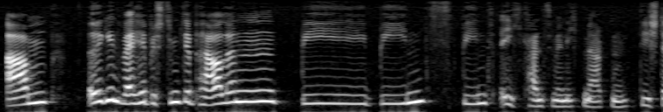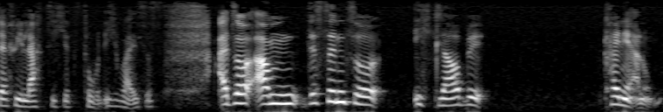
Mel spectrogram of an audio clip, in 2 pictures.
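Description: A woman in her thirties talks through an unboxing of craft gifts at home. She sounds chatty and excitable, gushing over each small item. Her voice sits a little high and she is tired and sniffly from a runny nose. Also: takes it slowly, dull audio. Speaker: crafting vlogger. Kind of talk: casual unboxing chat.

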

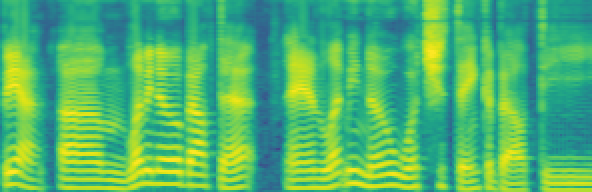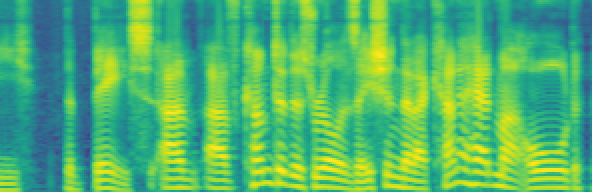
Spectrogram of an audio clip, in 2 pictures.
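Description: While playing, this young YouTuber chats cheerfully in casual commentary, his medium-pitched voice slightly worn because he's losing it, and he rambles along with fillers. The audio has studio quality and no echo.

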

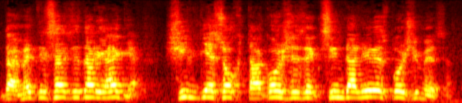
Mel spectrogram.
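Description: A man's voice: high-pitched, fairly bright tone. An actor playing an easygoing, joking village man with a Cypriot Greek accent in a sitcom. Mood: plain.

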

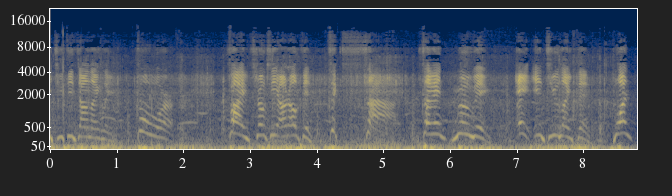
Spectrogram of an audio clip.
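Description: A teenage male coxswain calling out urgent, clipped, repeated commands to a rowing crew. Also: very high-pitched. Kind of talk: shouted race calls to a rowing crew. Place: outdoors in a racing shell on a lake. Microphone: camera mounted on the boat near the speaker. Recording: action camera outdoors, wind and water noise.

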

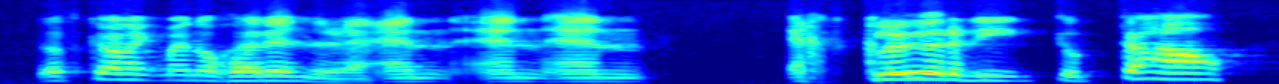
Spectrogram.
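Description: Rambling man, muffled lo-fi sound. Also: a little high. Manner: rambling, many fillers and restarts. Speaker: podcast co-host. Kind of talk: casual chat about retro games.

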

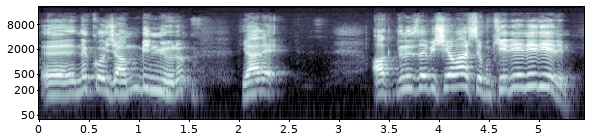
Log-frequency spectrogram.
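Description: A man's voice: sits high, normal speed. A man chatting casually to viewers about his cat in a home video, filmed on a phone indoors. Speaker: pet vlogger.

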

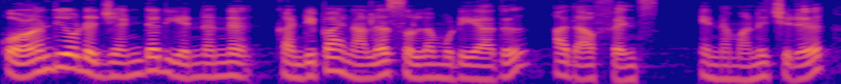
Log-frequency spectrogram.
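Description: A woman's voice: low-pitched, darkish tone, pitched below the performer's own voice, natural voice. A woman reading a story aloud voices a strict but kind older female doctor who speaks firmly and scolds. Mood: stern. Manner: firm, scolding, measured.

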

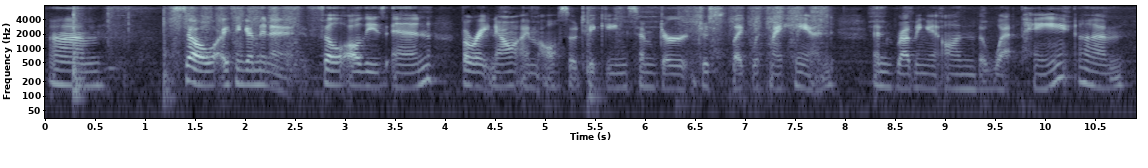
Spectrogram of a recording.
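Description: Chatty woman with a gravelly edge. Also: deep voice, flat delivery, unhurried, noisy background. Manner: chatty, lots of "um" and "like", light laughs. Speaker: DIY crafter. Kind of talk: casual DIY vlog narration. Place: outdoors at a patio table. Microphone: phone held in one hand.

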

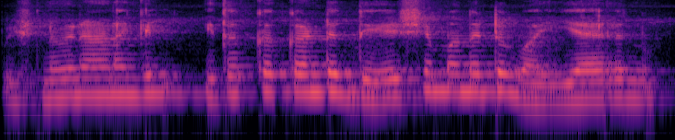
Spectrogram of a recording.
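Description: Low, dark-voiced woman storyteller. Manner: steady, measured reading. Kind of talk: narrating a romance novel. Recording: roomy echo.

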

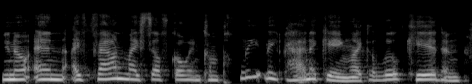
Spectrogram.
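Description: A woman with a voice on the high side and some vocal fry talks at a moderate pace on a video call. A satsang participant, she shares a personal story with the group, animated and laughing often, with many restarts.

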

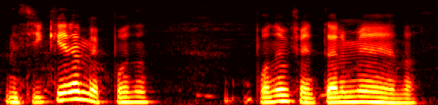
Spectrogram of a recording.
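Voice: mid-range voice, moderate pace, darkish tone. Jugador de videojuegos asustadizo y exclamativo, tono medio, sonido apagado. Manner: jumpy, exclaims and swears at scares. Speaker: gamer playing a visual novel. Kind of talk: let's play commentary. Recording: dull lo-fi recording.

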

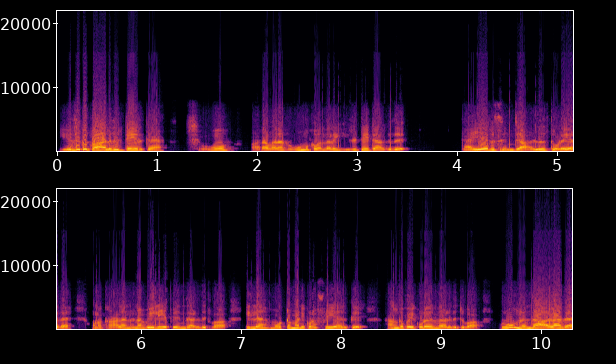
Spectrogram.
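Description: A playful young husband in a cartoon who teases his wife in a quick, slightly high voice, played by a man. The recording is dry and close. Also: a little mellow, dry recording. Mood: teasing. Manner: mocking, teasing.

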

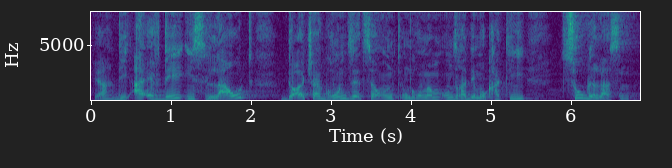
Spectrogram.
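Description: A Congolese man in his forties, a guest in a studio interview on a set with red curtains, talks bluntly and provocatively with frequent hesitations into a lapel mic. His voice is on the high side, animated, darkish, and a bit breathy, at a moderate pace.

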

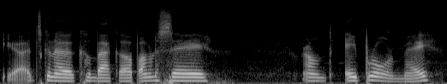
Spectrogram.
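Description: Slightly high and darkish, this male voice has fairly even intonation and a moderate pace, with a little hiss or hum in the audio. It's a teenage boy with a cold-congested nose, a gaming channel host who casually rambles through an update on an unfamiliar headset mic, filler-heavy and prone to tangents.

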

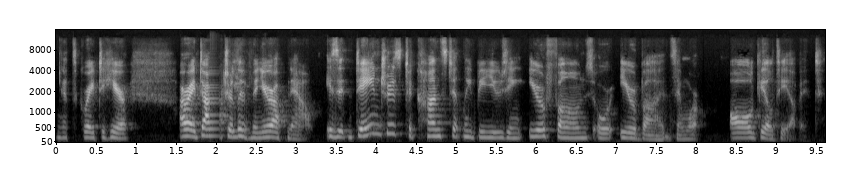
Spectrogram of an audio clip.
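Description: Woman hosting webinar q and a over zoom, lowish voice, upbeat, reads questions. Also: animated. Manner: upbeat and brisk, reading out questions. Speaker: webinar moderator. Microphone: video call.

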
